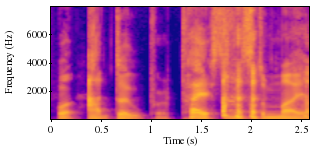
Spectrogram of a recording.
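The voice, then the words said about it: Put-on Southern American accent. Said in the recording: “Sometimes in the South, if there's an accent ... you're just doing an accent.”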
